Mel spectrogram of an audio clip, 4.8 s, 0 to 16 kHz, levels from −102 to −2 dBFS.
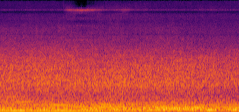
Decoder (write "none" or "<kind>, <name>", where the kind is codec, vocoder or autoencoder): autoencoder, DAC-VAE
